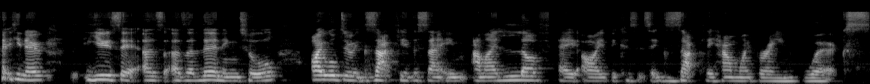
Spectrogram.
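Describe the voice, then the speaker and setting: Spoken at a moderate pace, this is an ordinary speaking voice with fairly even intonation. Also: woman. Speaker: tutor and assessor. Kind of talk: interview.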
